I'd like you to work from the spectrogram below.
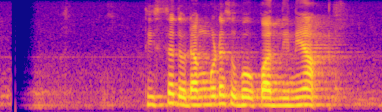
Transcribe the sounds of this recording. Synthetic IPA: t̪isːəd̪oɖaŋɡoɖəsubəupand̪inejaʔ

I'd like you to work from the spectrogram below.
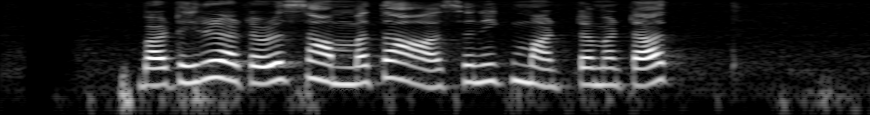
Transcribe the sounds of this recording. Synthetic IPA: baʈəɦiɾɐɾaʈɐʋəɭɐsamːət̪ɐaːsɐnikmaʈːəmɐʈaːt̪̚

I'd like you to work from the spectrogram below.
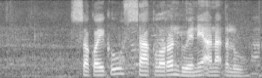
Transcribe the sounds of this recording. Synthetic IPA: sɔkɔikusaklɔɾɔnd̪uweneʔa̰naʔ̚t̪əlu

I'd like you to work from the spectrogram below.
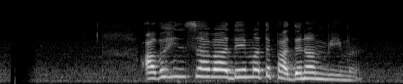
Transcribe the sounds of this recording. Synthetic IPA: aʋəɦinsaːʋaːd̪eːmat̪əpad̪ənamʋiːmə

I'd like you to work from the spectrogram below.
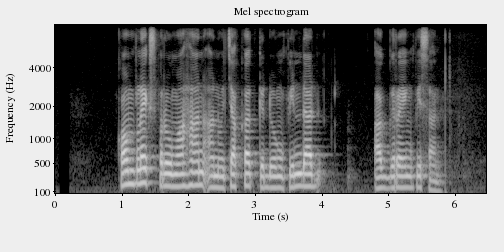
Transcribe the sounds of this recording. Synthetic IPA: kɔmplɛkspəɾumaɦana̰nut͡ʃakat̪̚ɡəduŋpindad | ʔaɡɾɛŋpisan

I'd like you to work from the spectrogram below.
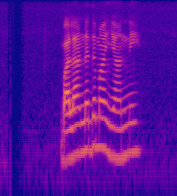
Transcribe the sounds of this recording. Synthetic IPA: balanːəd̪əmajjanːi

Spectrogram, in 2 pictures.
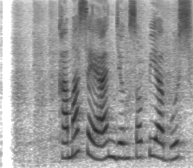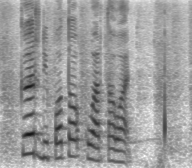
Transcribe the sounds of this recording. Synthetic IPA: kamasɛand͡ʒɨŋsɔpiabuskɨrdipɔt̪ɔkuwart̪awan

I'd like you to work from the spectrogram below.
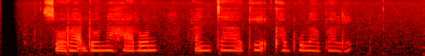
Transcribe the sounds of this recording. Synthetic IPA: sɔɾa̰ʔdɔnahaɾun | raɲt͡ʃaɡɛʔkʰabulabalɛʔ

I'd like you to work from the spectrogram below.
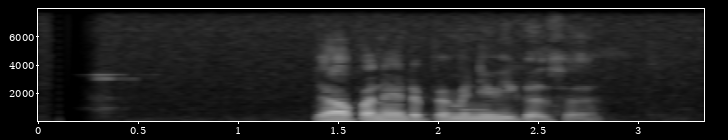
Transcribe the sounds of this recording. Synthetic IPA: jaːpanejəʈəpemeniʋikəsə̰

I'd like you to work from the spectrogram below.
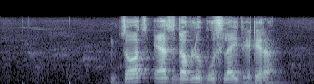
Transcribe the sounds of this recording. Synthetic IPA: d͡zʌt͡sasɖʌbljubuslajbʱeʈeɾʌ

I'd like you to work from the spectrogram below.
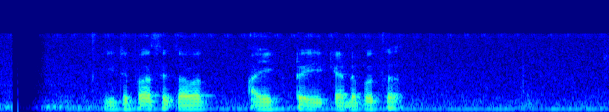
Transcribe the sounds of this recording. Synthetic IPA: iːʈəpasːet̪aʋat̪ | a̰jekʈəeːkæɖəput̪ə

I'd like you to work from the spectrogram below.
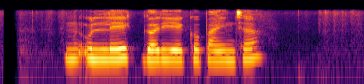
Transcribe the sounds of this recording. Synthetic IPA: ʔulːek̚ʰɡʌɾiekopaint͡sʰʌ

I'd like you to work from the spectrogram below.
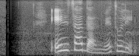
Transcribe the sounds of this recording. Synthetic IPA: enit͡sad̪aɾmet̪ulḭ

